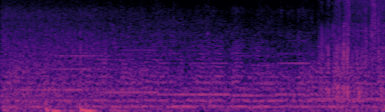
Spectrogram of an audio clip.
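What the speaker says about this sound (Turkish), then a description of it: "Anne! Arılar saldırıyor." Bees in the video game Valheim buzz around the player, a close, continuous droning hum that stays fairly quiet and constant with no voices over it.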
